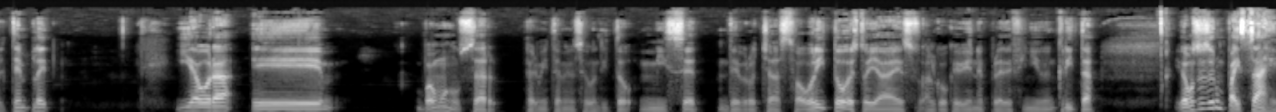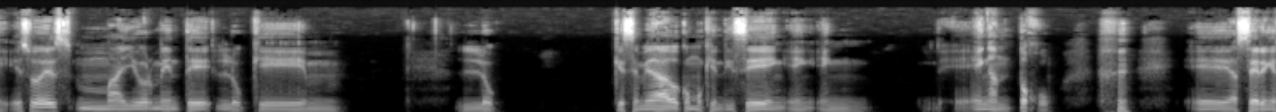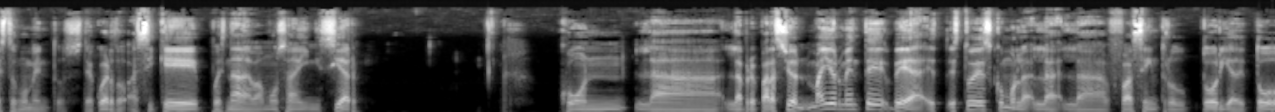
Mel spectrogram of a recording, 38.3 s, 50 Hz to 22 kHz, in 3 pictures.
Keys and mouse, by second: 5.0 click, 5.7 click, 6.3 click, 6.7 click, 15.9 click, 22.6 click, 29.1 click, 30.3 click, 32.8 click, 33.4 click, 34.4 click.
